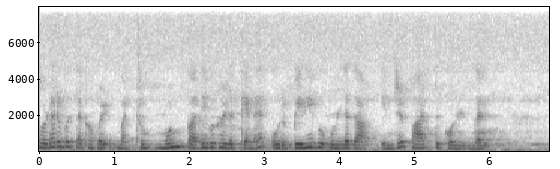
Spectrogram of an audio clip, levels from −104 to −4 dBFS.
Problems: low volume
